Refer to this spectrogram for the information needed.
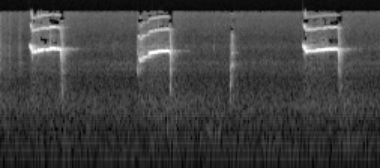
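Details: Hen yellow golden pheasant calling three loud, shrill, steady high notes, each about half a second long and spaced roughly two seconds apart, with one short sharp chip between them; the background is otherwise quiet.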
